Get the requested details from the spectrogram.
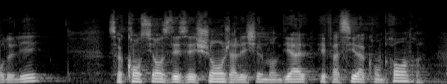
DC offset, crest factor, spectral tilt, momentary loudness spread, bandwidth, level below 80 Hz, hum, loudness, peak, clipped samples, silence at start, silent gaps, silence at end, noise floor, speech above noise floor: under 0.1%; 16 dB; -5.5 dB/octave; 6 LU; 13.5 kHz; -58 dBFS; none; -20 LUFS; -4 dBFS; under 0.1%; 0 s; none; 0.2 s; -48 dBFS; 29 dB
